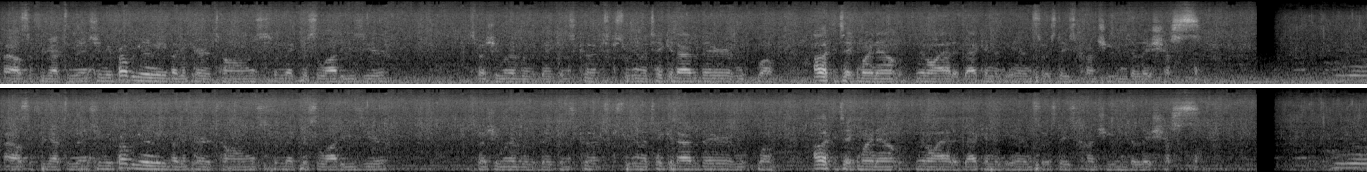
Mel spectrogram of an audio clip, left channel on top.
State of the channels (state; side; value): noise; left; rumble, 12 dB below the sound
